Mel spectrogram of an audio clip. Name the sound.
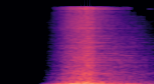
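whoosh transition sound effect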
